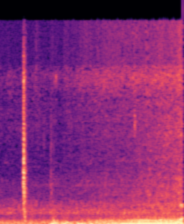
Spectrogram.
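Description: Car accelerating during a driving lesson, the engine note rising and strengthening over a couple of seconds after a short click.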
